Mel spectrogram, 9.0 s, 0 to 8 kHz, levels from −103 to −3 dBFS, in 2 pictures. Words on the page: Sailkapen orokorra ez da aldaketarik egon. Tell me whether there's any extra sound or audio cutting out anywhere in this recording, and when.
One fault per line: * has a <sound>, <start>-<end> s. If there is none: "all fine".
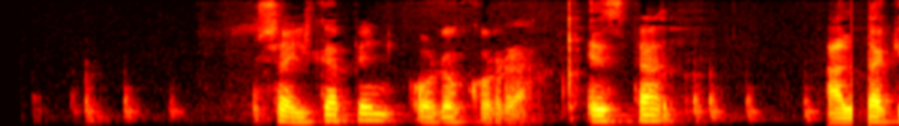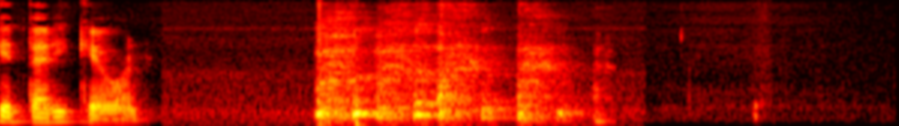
* has a dropout, 4.3-4.3 s
* has a cough, 6.1-7.6 s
